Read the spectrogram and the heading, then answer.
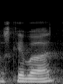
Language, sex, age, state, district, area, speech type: Urdu, male, 18-30, Delhi, Central Delhi, urban, spontaneous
